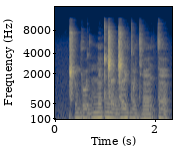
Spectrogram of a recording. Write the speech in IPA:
ǁʰ ɵ ŋ j oː d nː ɛ̃ t ŋ͡ǁ əː ŋ͡ǁ əː j d õ j dʱ ɛ̃ː r t ɛ̃

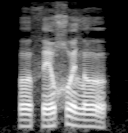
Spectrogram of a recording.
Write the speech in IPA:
ɤ θ e χʷ e l ɤ

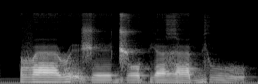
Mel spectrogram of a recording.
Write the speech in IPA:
v æː ɹ ḛ ʒ eː d͡ʒ o pʲ æ ɣ æ bʲ uː

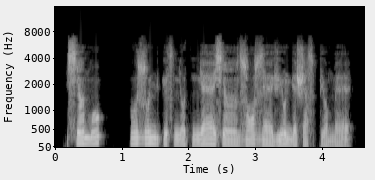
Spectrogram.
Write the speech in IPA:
ɕ ã m ɔ̃ | ʊ ɮ ʊ nʲ ə pʲ ã ɬ ɲ ɤː tʲ ɲ ɛː ɕ ãː ɮ ɔ ɮ ɛː vʲ ɔ̃ mʲ a ʃ a ɬ pʲ ɔ m ɛː

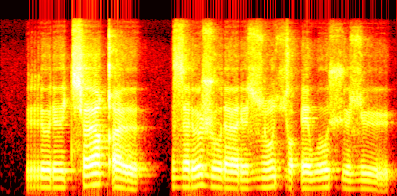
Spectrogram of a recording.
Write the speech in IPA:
r ɵ ɾ ɘː t͡ɕʰ ɐː qʼ ə | z ɐ ɾ ɵ ʐ o ɾ ɐː ɾ ɘ ɮ õ ç ɔ ʔ ɛ w o ʃ ʏ ɮ ʏ

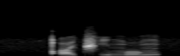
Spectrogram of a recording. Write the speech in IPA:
qʼ o j t͡ʃʼ i m o ŋ

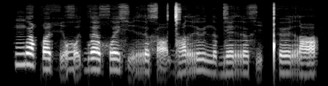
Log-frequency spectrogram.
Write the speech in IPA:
ŋʷ œ qʷ i h ḭ ʁʷ ḭ ɡʷ ɛ χʷ e x ḭ r ɵ x ɑ̰ ɡ͡ǀ ɑ r ʉ n ɵ ɡ e r ɵ x ḭ ǃʰ ø r ɑ

